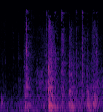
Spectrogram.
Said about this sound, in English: I thought I'd fasten that door.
